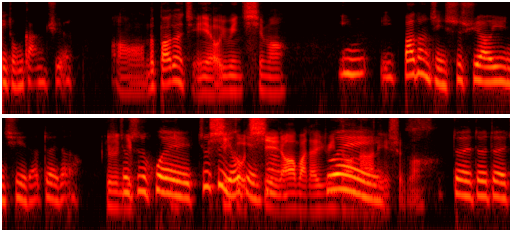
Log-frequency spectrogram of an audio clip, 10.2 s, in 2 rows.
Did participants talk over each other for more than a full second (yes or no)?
yes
